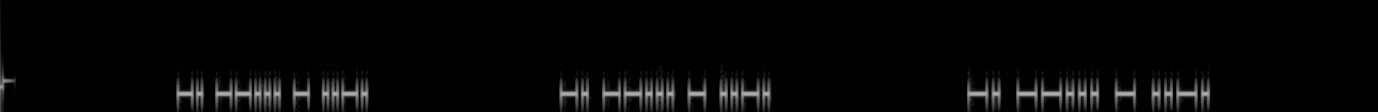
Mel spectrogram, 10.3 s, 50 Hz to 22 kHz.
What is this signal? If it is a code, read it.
Morse code, heard as a keyed tone, about 31 wpm, 700 Hz. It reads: N7TF N7TF N7TF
